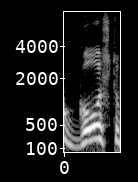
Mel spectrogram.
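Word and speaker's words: ghost: यहां पर भी जी एच का कॉम्बिनेशन बन रहा है या आपने कहा सर यहां पर जो है एच साइलेंट है। इसको घोस्ट बोलते हैं।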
